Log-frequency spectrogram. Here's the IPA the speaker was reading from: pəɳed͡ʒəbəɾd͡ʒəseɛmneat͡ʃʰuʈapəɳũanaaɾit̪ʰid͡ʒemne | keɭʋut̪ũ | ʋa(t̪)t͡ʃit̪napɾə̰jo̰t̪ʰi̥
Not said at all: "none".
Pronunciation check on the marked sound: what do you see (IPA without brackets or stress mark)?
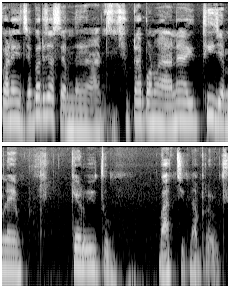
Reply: t̪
